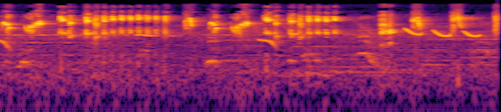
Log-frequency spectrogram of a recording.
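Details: Long-tailed shrike singing, a recording meant to coax young or non-singing shrikes to sing; quick harsh chatter runs, then a series of three looping whistled notes, each dipping and rising.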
